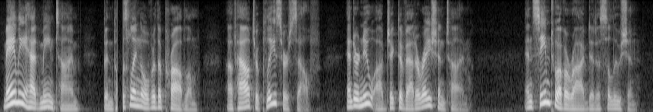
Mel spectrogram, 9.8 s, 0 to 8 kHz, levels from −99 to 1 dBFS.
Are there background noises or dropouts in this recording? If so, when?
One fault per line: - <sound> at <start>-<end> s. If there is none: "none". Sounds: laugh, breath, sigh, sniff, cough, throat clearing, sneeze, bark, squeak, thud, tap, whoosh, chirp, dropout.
- dropout at 1.8-1.8 s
